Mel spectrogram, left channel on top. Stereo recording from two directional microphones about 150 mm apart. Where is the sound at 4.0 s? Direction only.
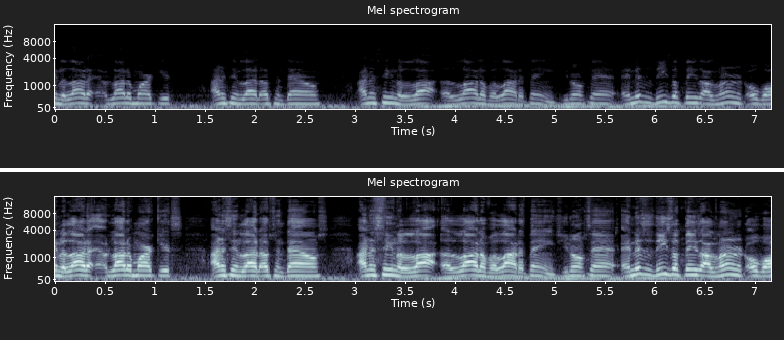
30° right (ahead or behind).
